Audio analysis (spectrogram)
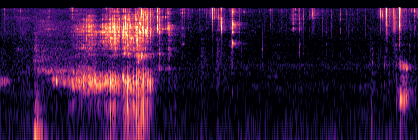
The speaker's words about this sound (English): Yeah, so what do you have? Because we can probably hear yours. Yeah, I'm gonna let me take a sip and see if we can get some ASMR on this one.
